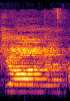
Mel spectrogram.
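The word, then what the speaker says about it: Jon: My name is John, without an H, pronounced slightly faster than John.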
